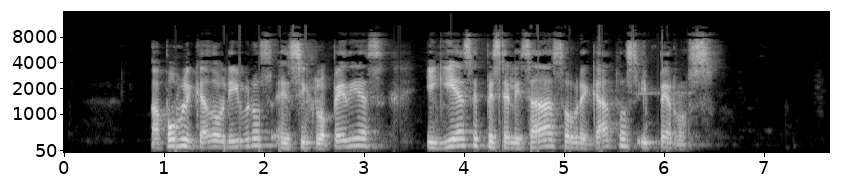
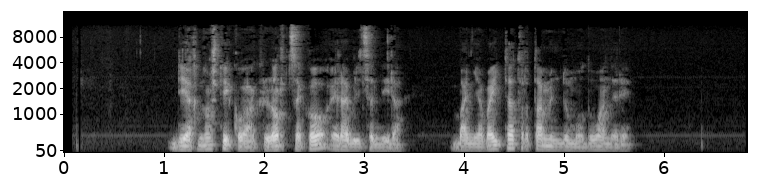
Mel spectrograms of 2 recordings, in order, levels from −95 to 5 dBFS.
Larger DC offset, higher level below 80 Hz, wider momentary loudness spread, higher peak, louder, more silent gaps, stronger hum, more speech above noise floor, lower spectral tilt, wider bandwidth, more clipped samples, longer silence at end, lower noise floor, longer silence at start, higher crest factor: neither; second, -56 dBFS vs -48 dBFS; second, 7 LU vs 12 LU; about the same, 0 dBFS vs -2 dBFS; first, -16 LUFS vs -21 LUFS; neither; neither; first, 61 dB vs 46 dB; second, -3 dB/octave vs -5.5 dB/octave; about the same, 11 kHz vs 11.5 kHz; neither; about the same, 1.15 s vs 1.15 s; first, -77 dBFS vs -67 dBFS; second, 0.85 s vs 1.05 s; about the same, 18 dB vs 20 dB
